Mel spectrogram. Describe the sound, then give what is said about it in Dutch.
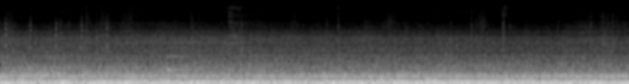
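A car drives in rush-hour traffic on the road toward Deventer, a steady, loud low rumble of engine and road noise that holds without a break, with no talk. “Nou ja, ik zit gewoon in de spits te rijden. Dus het is, het is gewoon druk.”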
